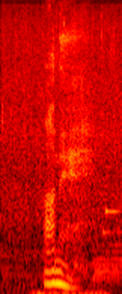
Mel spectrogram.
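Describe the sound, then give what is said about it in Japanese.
Heavy rain pours down steadily onto the ground at street level outside a subway station in a dense hiss, with a brief voice-like sound rising over it partway through before the downpour carries on alone. “雨の粒は我先にと地面を濡らし、水の集合体となって暴力的な音を立てる。”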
